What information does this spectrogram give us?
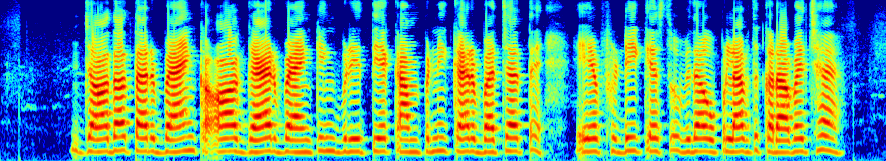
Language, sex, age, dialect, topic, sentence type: Maithili, female, 18-24, Eastern / Thethi, banking, statement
